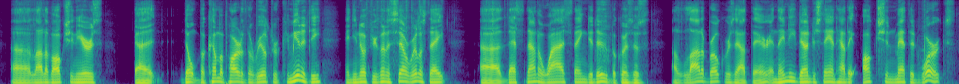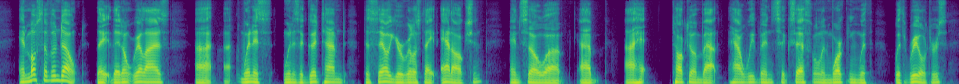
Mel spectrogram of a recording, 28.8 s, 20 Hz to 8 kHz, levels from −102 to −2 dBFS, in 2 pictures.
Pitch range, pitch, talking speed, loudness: 90-110 Hz, 100 Hz, 195 wpm, -17 LUFS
